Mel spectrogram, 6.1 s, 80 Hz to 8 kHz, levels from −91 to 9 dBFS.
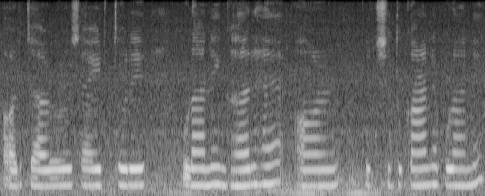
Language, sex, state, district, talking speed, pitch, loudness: Hindi, female, Bihar, Katihar, 120 wpm, 240 Hz, -14 LUFS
